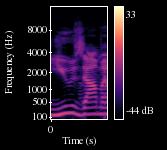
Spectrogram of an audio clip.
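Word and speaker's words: Uzomah: announcers It's say pronounced. Usamoah. No, it's pronounced Uzama.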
